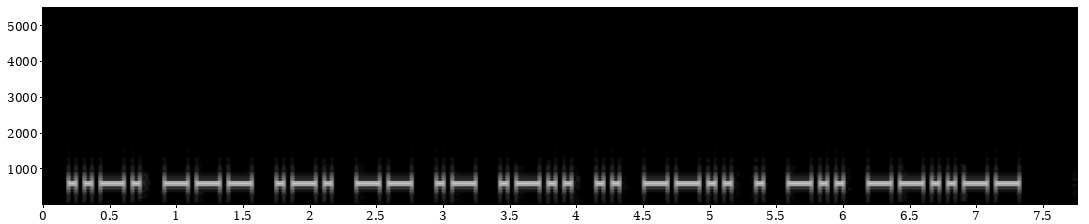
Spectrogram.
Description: Morse code, heard as a keyed tone, about 20 wpm, 600 Hz. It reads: FORMALIZED,
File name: the old man and the sea / the old man and the sea part 1 20wpm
